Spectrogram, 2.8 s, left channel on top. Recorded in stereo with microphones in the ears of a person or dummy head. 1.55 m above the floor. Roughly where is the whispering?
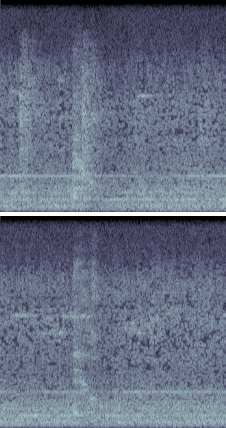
Left.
